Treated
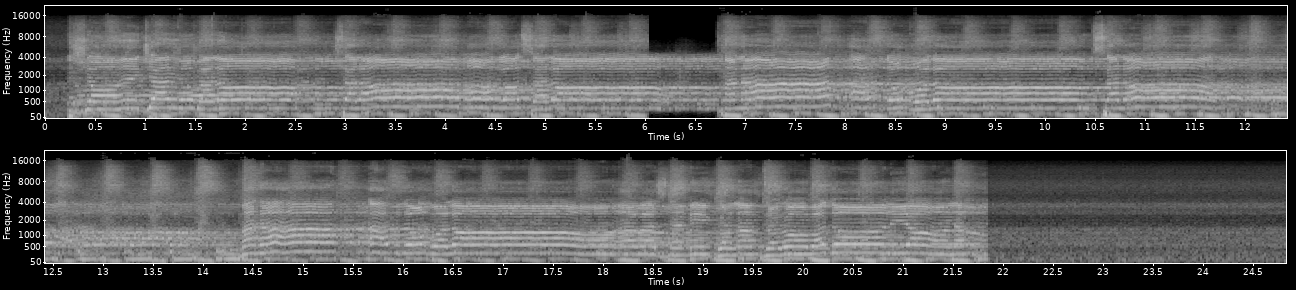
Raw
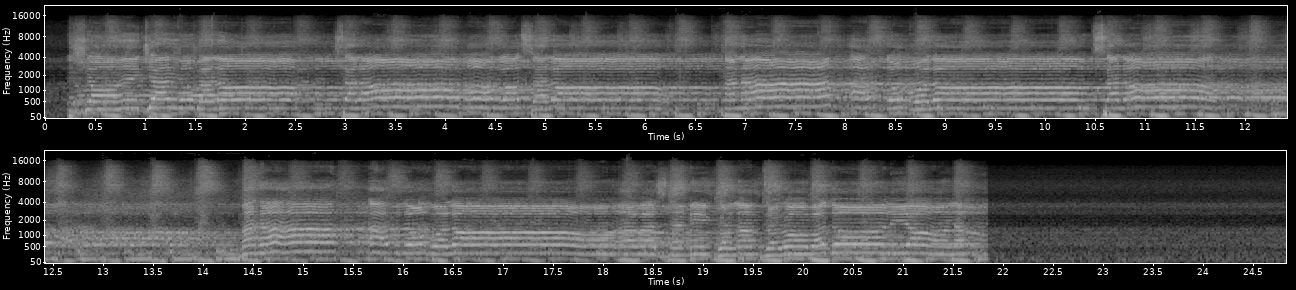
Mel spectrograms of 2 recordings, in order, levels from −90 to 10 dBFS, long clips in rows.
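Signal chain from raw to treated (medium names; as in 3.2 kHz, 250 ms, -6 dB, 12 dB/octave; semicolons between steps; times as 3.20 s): 6.03–6.72 s: Chebyshev band-pass 270–4100 Hz, order 5; in parallel at -2 dB: compression, threshold -32 dBFS, peak gain reduction 13.5 dB; on the sum: trim +5.5 dB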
